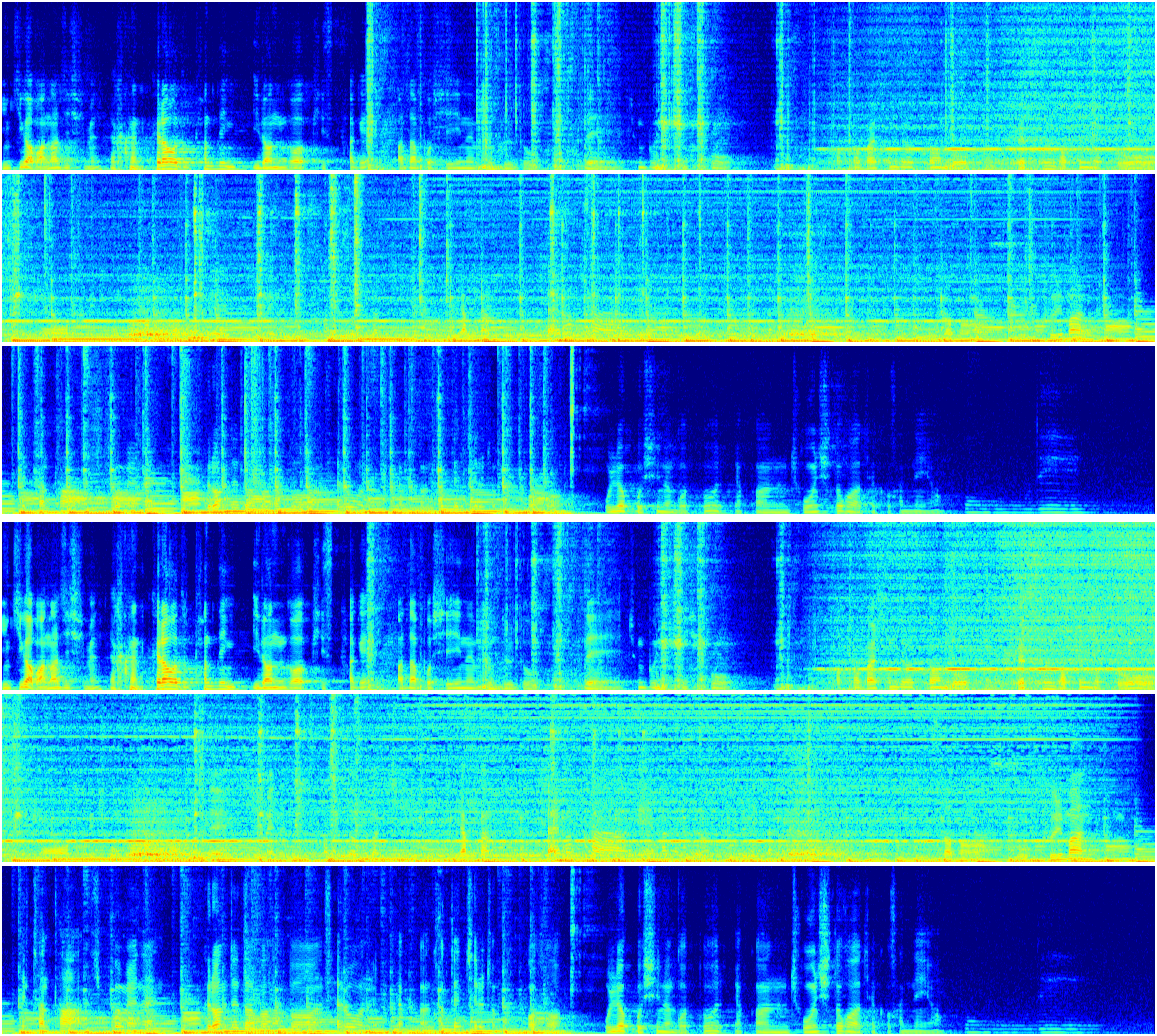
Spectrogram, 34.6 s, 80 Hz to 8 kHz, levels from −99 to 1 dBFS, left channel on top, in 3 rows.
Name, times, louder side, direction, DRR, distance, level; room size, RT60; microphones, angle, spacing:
voice 1, 0.0-3.7 4.0-5.4 5.8-7.3 8.3-9.7 10.2-11.7 11.9-15.7 16.1-20.4 20.8-22.8 23.3-24.7 25.1-28.7 29.1-30.3 30.6-32.5, right 3 dB, 65° right, 11 dB, 0.9 m, -37 dB
sound 1, 3.6-7.4 7.7-8.9 9.2-19.8 20.2-21.0 21.3-21.6, left 1 dB, 15° left, 1.8 m, -41 dB
voice 2, 4.0-4.5 7.7-8.2 21.6-22.0 32.7-33.8, equal, 85° left, 4 dB, 2.2 m, -54 dB
sound 2, 8.1-22.9, right 3 dB, 35° right, 2.3 m, -35 dB
sound 3, 11.6-28.8, left 3 dB, 65° left, 0.7 m, -29 dB
26.0 x 21.5 x 6.8 m, 1.1 s
head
